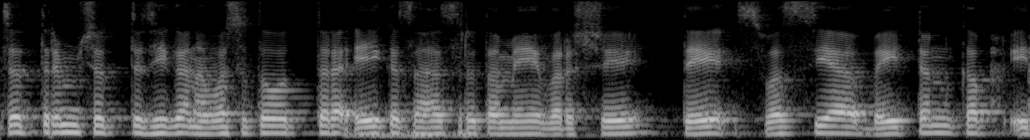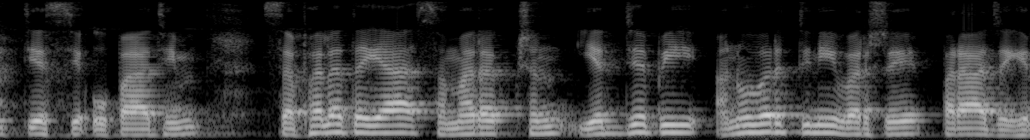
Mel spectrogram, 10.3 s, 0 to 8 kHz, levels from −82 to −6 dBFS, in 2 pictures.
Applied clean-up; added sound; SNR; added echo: none; none; none; none.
